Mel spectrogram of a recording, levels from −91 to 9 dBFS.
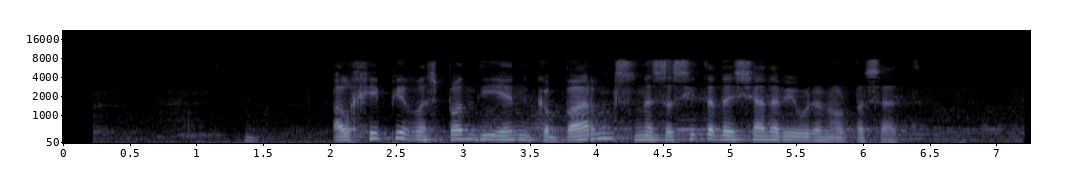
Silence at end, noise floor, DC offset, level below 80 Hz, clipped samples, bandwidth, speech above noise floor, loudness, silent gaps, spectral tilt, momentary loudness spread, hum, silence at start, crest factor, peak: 0.1 s; -69 dBFS; under 0.1%; -68 dBFS; under 0.1%; 7.8 kHz; 30 dB; -39 LUFS; none; -6 dB/octave; 11 LU; none; 1.05 s; 18 dB; -22 dBFS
